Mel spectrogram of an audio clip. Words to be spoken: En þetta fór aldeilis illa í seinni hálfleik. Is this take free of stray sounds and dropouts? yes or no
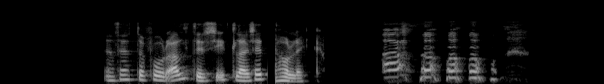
no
